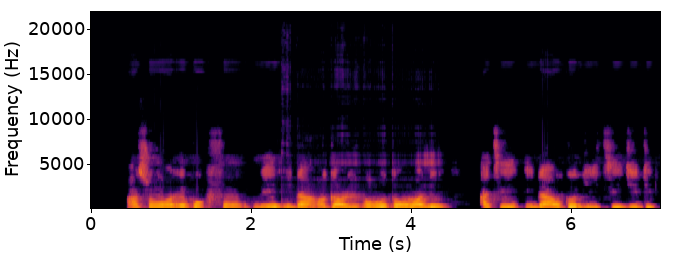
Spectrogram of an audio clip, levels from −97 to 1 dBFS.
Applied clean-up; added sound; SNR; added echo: neural mask model DeepFilterNet 3.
